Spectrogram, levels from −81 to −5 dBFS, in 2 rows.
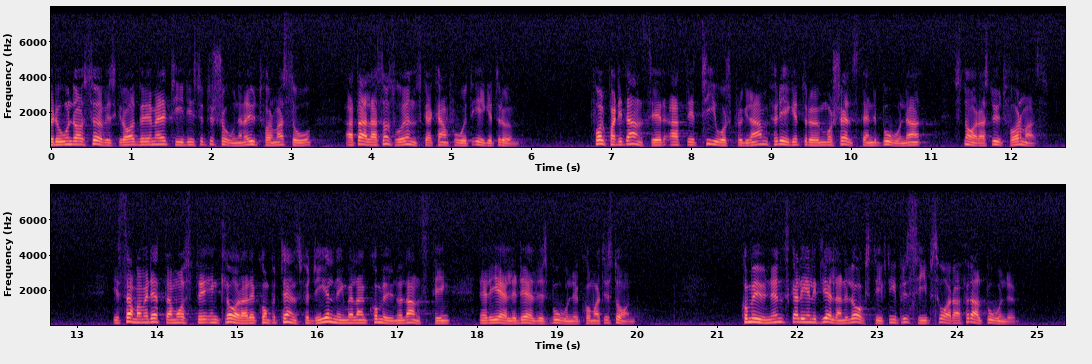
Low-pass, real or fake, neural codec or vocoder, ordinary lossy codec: none; real; none; none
